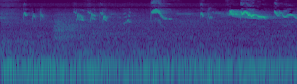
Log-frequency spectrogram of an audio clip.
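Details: Several warbling white-eyes chatter on autumn's first day, giving scattered high, brief chirps and slurred tweets, ending in a brighter warbled trill, over a steady low droning noise.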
